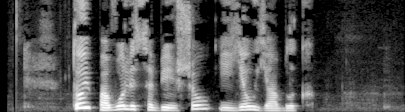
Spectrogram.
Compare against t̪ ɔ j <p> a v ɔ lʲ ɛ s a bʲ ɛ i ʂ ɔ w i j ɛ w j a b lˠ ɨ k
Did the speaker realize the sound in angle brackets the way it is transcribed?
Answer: yes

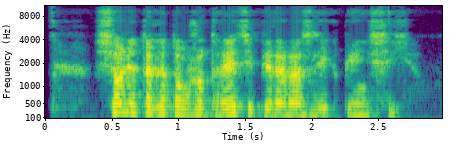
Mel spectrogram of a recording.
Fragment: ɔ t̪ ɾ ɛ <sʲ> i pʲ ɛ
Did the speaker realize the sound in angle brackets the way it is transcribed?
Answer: no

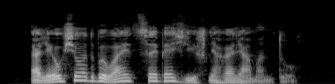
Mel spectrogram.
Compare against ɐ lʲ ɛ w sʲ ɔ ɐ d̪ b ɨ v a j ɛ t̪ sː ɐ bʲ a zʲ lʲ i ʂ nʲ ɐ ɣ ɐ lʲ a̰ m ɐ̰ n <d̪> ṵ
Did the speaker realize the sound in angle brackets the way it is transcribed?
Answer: no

